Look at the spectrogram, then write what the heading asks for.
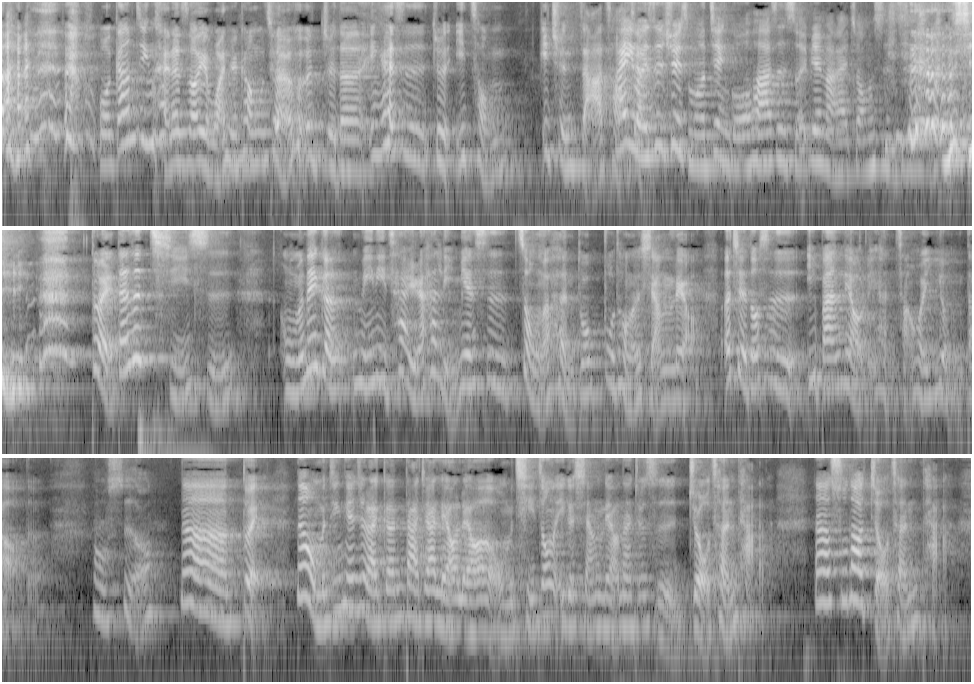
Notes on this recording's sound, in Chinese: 這集因為換了一個錄音空間，後來發現有回音的問題，只好委屈一次大家的耳朵了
